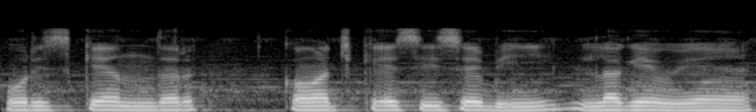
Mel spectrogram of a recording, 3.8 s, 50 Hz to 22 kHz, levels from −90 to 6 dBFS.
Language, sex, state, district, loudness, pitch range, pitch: Hindi, male, Uttar Pradesh, Saharanpur, -16 LUFS, 130-140 Hz, 135 Hz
